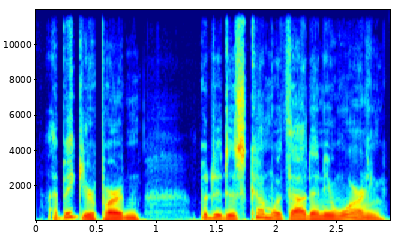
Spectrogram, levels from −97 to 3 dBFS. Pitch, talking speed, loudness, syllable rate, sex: 145 Hz, 225 wpm, -17 LUFS, 6.7 syllables/s, male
